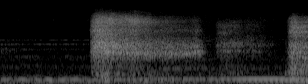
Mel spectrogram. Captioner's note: sighs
